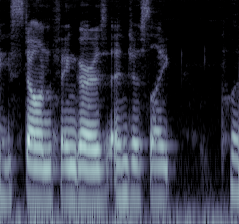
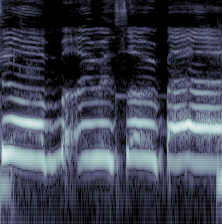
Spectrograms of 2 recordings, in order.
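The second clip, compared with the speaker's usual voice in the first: very high, slow wail; hammed-up crying; 12 semitones higher, 4 dB louder, slower than usual. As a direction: bawl it out in character. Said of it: "big old tears just start going".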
